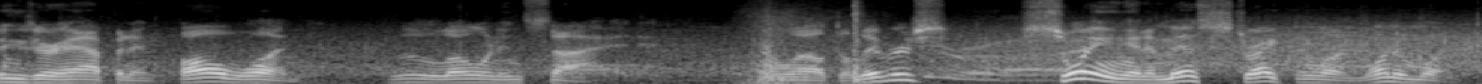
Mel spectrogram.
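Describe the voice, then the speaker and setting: A man at a medium pitch varies it in an ordinary way while noticeable background noise carries on. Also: moderate pace. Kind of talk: sports commentary. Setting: video game let's play.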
